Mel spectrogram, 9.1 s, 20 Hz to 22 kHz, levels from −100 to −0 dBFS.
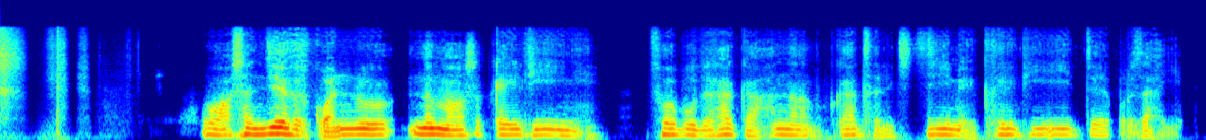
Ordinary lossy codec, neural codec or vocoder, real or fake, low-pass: none; codec, 16 kHz in and 24 kHz out, 0.4 kbps, LongCat-Audio-Codec, fine tuned four codebook decoder; fake; 10.8 kHz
